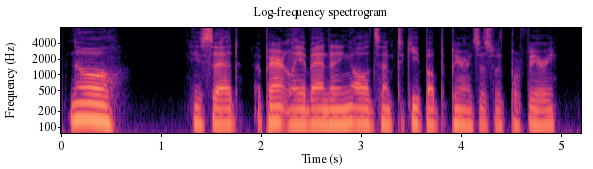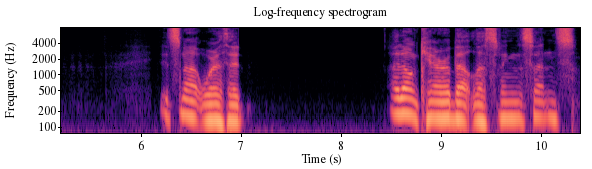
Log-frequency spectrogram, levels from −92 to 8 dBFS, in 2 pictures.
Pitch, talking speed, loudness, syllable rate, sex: 125 Hz, 140 wpm, -21 LUFS, 6.1 syllables/s, male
